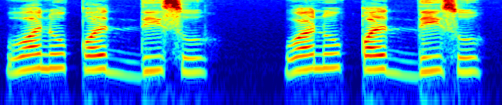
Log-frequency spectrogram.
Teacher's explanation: सीन के ऊपर आपने सीटी की आवाज़ पैदा करनी है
